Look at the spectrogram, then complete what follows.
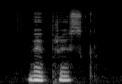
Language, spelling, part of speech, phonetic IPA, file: Polish, wyprysk, noun, [ˈvɨprɨsk], LL-Q809 (pol)-wyprysk.wav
